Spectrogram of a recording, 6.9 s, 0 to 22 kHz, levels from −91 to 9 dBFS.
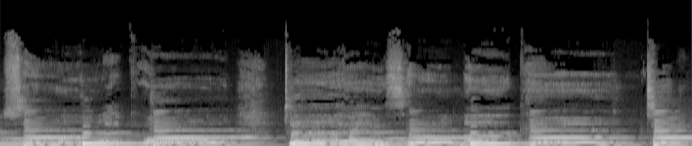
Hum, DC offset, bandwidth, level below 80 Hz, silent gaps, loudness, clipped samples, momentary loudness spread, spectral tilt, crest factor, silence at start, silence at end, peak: none; under 0.1%; 16.5 kHz; -68 dBFS; none; -16 LUFS; under 0.1%; 8 LU; -3 dB/octave; 14 dB; 0 s; 0 s; -2 dBFS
